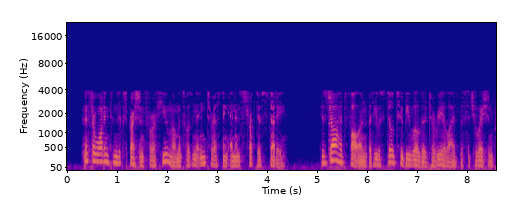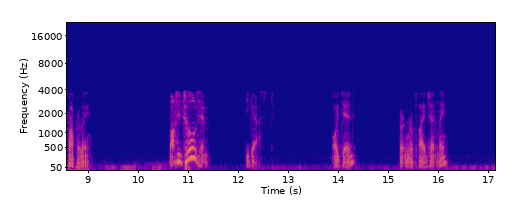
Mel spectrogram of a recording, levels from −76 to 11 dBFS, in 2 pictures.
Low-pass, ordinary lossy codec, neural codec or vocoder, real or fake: 7.2 kHz; AAC, 16 kbps; none; real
